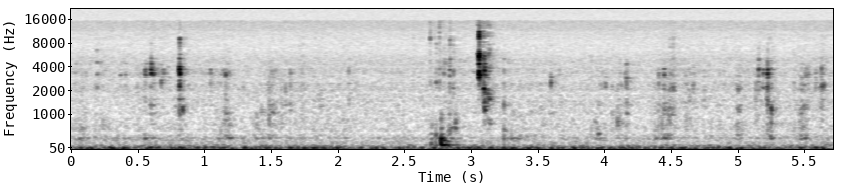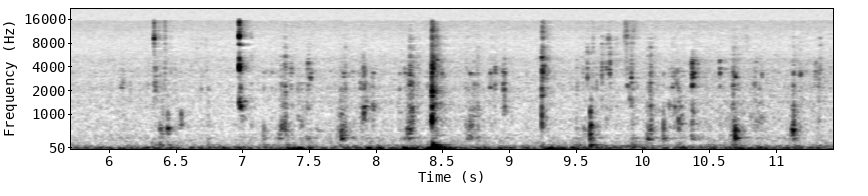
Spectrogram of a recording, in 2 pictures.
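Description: Faint chewing of juicy mango and pineapple chunks, with scattered small clicks as a plastic fork picks at pieces in a plastic container.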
